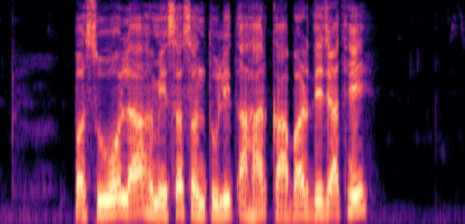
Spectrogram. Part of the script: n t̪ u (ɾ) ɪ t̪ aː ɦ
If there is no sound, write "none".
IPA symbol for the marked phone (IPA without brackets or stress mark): l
